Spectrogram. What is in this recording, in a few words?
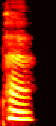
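"pair", British English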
